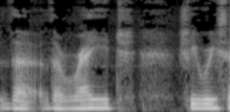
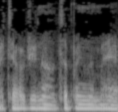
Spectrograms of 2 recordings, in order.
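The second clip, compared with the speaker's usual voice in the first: ordinary talk, nothing marked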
